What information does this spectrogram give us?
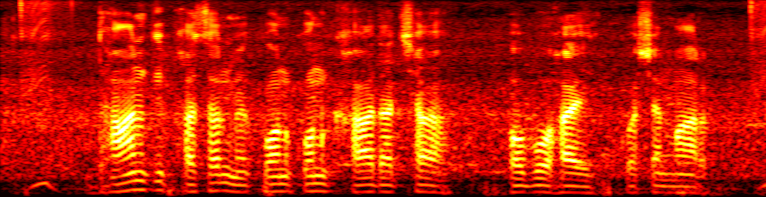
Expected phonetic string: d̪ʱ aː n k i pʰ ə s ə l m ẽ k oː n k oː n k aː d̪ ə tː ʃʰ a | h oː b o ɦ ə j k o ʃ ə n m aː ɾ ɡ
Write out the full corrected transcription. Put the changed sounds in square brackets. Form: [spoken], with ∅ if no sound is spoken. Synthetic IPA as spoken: d̪ʱ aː n k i pʰ ə s ə l m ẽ k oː n k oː n [kʰ] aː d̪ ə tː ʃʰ a | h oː b o ɦ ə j k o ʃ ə n m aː ɾ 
